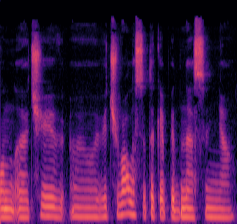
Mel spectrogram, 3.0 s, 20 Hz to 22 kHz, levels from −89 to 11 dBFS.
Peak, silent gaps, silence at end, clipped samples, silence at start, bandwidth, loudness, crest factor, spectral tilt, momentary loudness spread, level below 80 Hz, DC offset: -6 dBFS; none; 0.05 s; under 0.1%; 0 s; 16 kHz; -21 LUFS; 16 dB; -4 dB/octave; 7 LU; -66 dBFS; under 0.1%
